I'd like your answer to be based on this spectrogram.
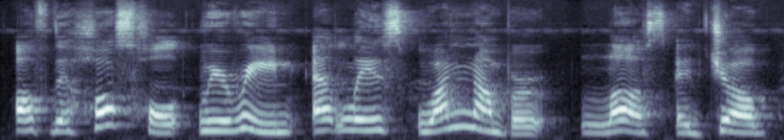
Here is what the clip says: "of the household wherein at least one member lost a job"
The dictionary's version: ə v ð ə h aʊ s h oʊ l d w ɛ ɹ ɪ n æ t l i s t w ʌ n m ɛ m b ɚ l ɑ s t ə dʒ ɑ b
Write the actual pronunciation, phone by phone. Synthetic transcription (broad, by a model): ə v ð ə h aʊ s h oʊ l d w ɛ ɹ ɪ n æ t l i s t w ʌ n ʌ m b ɚ l ɑ s t ə dʒ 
